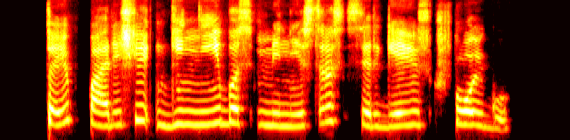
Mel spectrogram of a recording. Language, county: Lithuanian, Panevėžys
